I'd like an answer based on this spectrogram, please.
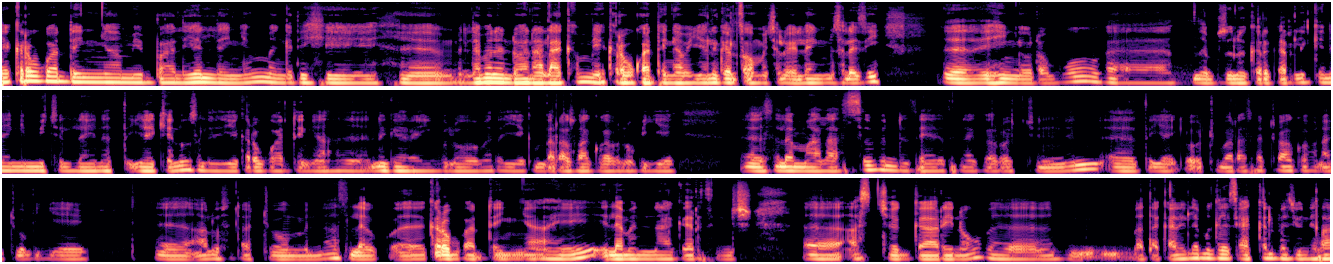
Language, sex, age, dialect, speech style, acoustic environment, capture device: Amharic, male, 25-34, Ethiopia - Gojjam, relaxed, silence, mobile / Linux / Chrome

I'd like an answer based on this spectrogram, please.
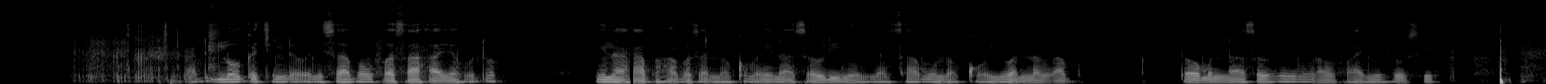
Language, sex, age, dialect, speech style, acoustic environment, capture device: Hausa, male, 25-34, Nigeria - Kano, nervous; excited; focused; stressed; relaxed; tired; anxious; happy, silence; nature; music; people talking; traffic; construction; appliances, mobile / Linux / Chrome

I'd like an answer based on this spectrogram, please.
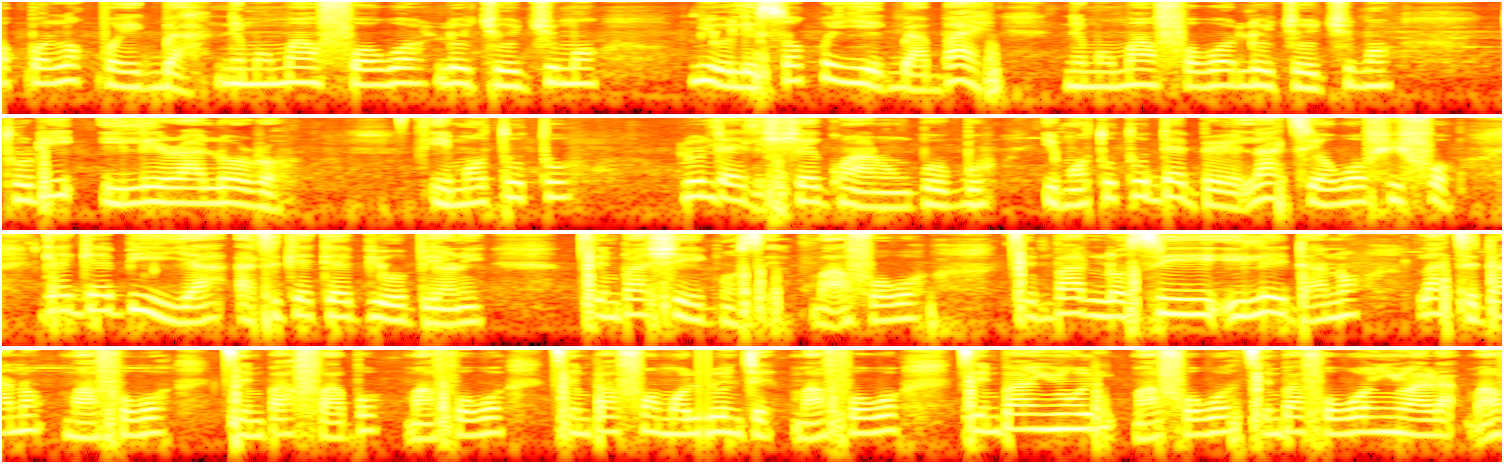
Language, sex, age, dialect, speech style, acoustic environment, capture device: Yoruba, female, 35-44, Nigeria - Lagos Yoruba, happy, silence; nature, mobile / Linux / Chrome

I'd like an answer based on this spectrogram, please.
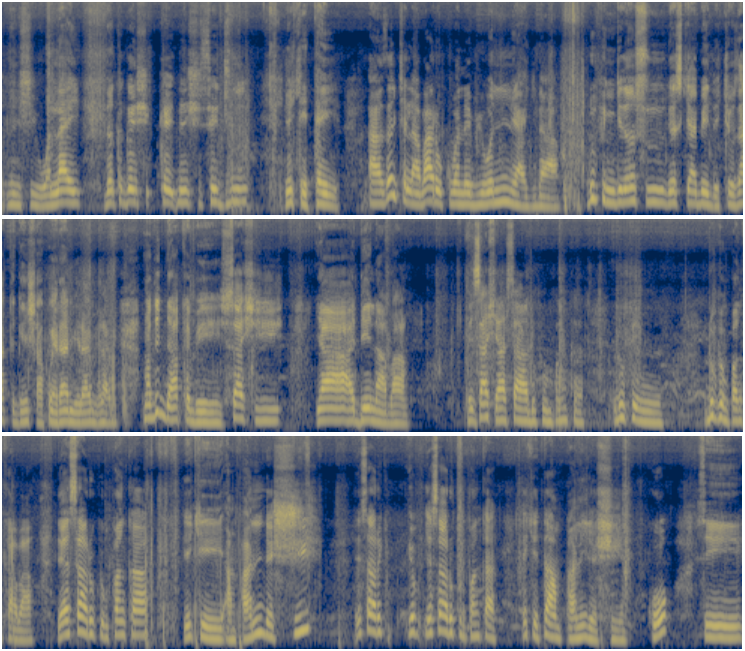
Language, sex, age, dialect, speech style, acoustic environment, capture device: Hausa, male, 18-24, Nigeria - Nigerian Standard, happy; nervous; excited; anxious, people talking; music; traffic; construction, mobile / Linux / Chrome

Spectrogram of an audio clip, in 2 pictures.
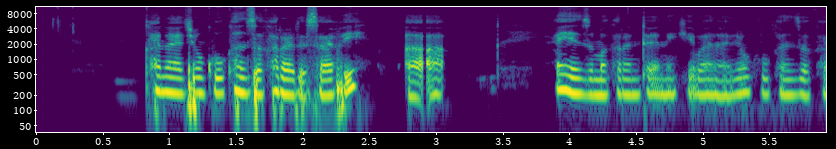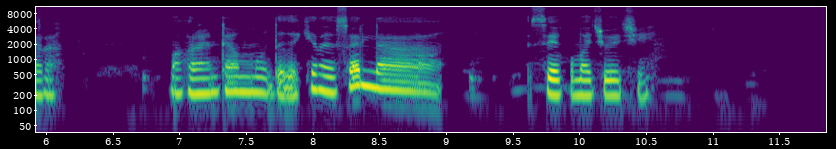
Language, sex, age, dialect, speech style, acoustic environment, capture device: Hausa, female, 25-34, Nigeria - Kano, tired; nervous, music; appliances, desktop / Linux / Chrome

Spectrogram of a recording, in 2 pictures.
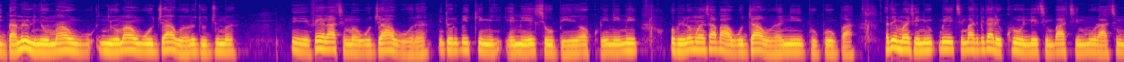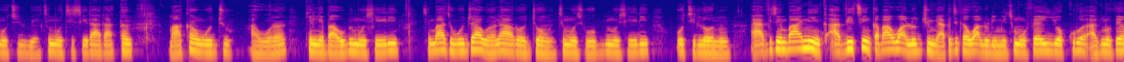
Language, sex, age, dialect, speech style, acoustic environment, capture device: Yoruba, male, 25-34, Nigeria - Ibadan, relaxed, nature, mobile / Linux / Chrome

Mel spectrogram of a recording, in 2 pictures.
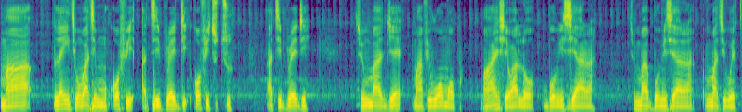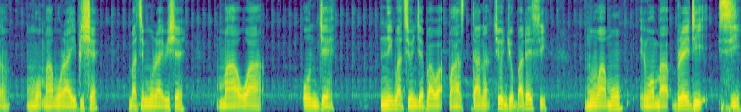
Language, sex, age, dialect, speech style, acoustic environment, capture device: Yoruba, male, 25-34, Nigeria - Ibadan, stressed, construction; appliances, mobile / Linux / Chrome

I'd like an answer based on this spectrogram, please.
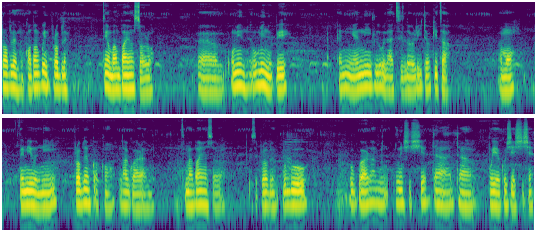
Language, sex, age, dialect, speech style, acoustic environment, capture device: Yoruba, male, 25-34, Nigeria - Lagos Yoruba, tired, silence, mobile / Linux / Chrome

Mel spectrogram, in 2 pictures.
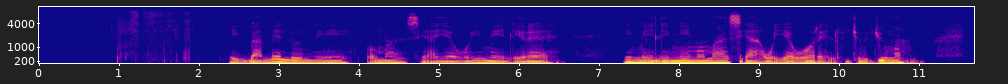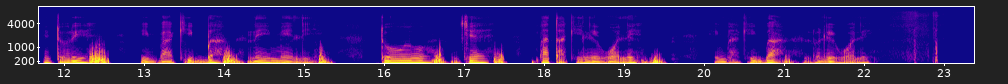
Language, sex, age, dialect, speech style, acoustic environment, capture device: Yoruba, male, 35-44, Nigeria - Ibadan, relaxed, nature; silence, mobile / Linux / Chrome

